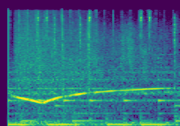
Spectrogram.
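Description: Police siren wailing in one long sweep: its pitch dips briefly, then climbs slowly. Underneath, a film score with deep, pulsing bass.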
